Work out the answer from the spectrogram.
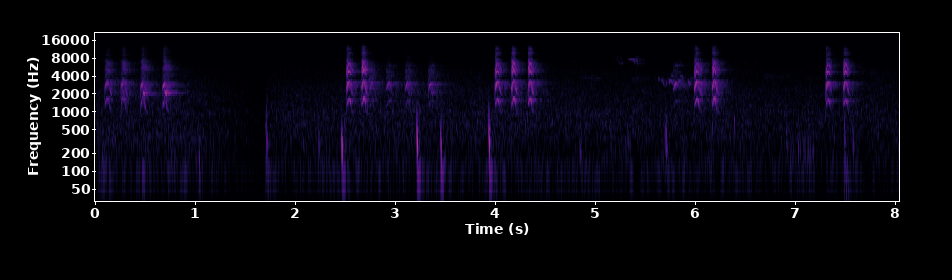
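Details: European green woodpecker (Picus viridis), call.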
